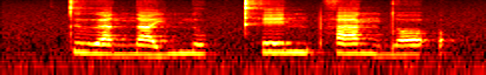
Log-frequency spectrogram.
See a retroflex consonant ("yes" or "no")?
no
